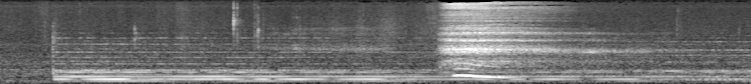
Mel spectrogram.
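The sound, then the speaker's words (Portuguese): A deep breath in, then a single breathy, sighing exhale rises up partway through, its pitch sliding downward as it fades, over a steady humming drone of sustained tones that plays throughout. “Respirando e soltando esse som, vocês vão sentindo essa energia subindo pelos seus pés.”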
